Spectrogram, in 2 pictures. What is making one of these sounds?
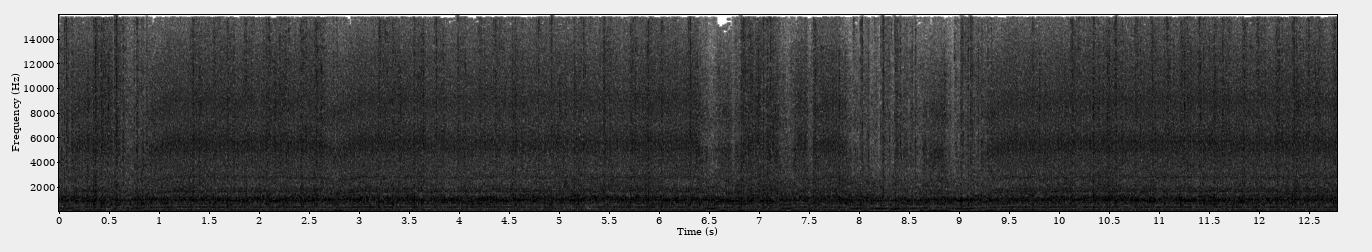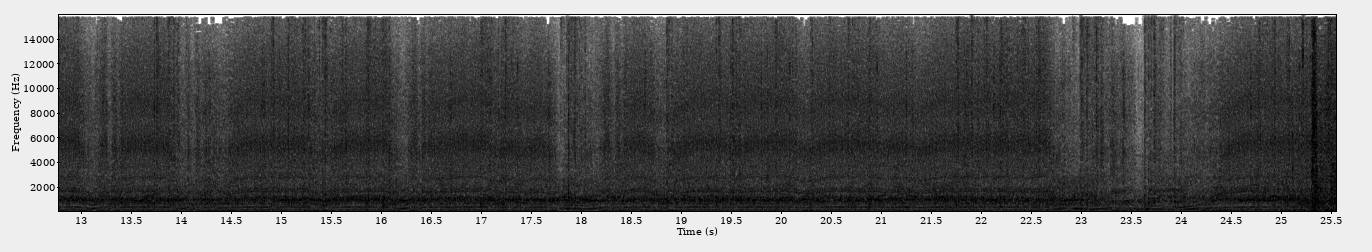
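Tyres screech and squeal as a car drifts.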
